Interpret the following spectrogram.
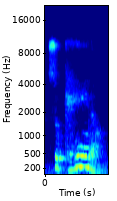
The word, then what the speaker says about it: sukhino: the next word sukhino so that that letter that looks like a Canon H it's actually one letter and so it's pronounced so you can kind of get the feel of it if you say something like thick honey honey thick honey that helps our Western mouth feel the right pronunciation of that K and the H next to one another so it's Sookie no Sookie no Sookie no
